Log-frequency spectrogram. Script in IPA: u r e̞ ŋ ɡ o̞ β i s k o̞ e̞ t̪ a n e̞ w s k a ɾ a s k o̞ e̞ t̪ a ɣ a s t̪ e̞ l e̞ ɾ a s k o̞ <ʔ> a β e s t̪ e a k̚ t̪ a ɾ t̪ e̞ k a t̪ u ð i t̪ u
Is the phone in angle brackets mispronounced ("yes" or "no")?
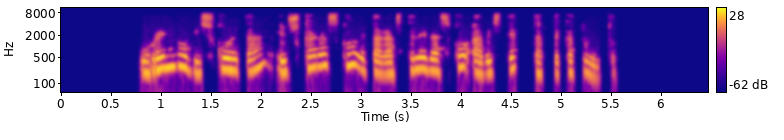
no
